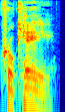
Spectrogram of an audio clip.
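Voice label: "croquet", US English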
